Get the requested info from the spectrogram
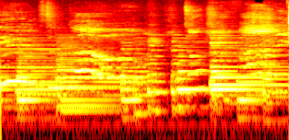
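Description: Live acoustic performance: a male singer's voice over piano accompaniment, with held piano chords under the vocal line.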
